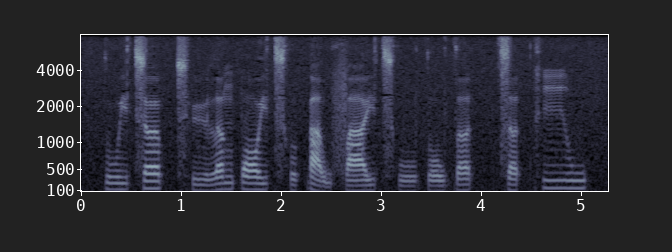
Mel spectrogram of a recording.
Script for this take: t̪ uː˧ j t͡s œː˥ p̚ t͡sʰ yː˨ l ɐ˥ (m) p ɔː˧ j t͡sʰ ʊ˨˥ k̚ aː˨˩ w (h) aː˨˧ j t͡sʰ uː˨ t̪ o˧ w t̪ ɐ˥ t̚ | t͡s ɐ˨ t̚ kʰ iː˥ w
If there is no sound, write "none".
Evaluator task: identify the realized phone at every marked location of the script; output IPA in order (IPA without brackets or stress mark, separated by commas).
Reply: ŋ, f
